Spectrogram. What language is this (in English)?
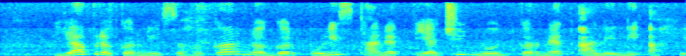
Marathi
